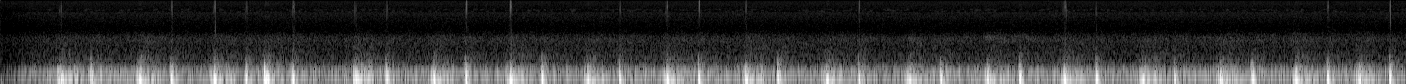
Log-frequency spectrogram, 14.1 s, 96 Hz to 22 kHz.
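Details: Irregular female heartbeat: low thumps at about 77 a minute with uneven spacing, early extra beats (PVCs/ectopics) and a soft whooshing blood-flow murmur.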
